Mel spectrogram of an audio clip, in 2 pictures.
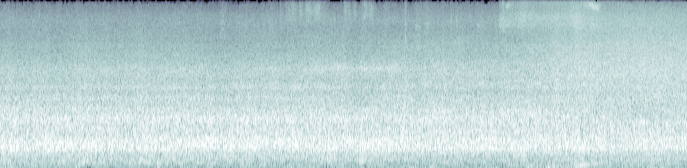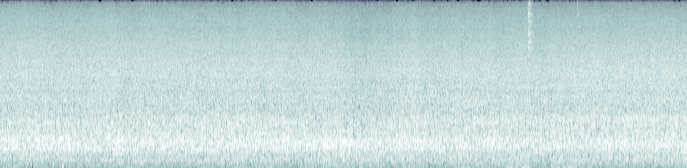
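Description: Steady running noise of a train at speed, heard from inside a coach at the window: wheels rolling on the rails and air rushing past, an even sound without pauses.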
